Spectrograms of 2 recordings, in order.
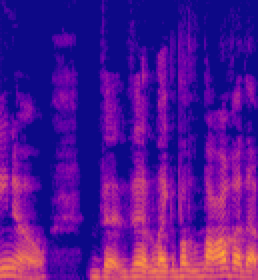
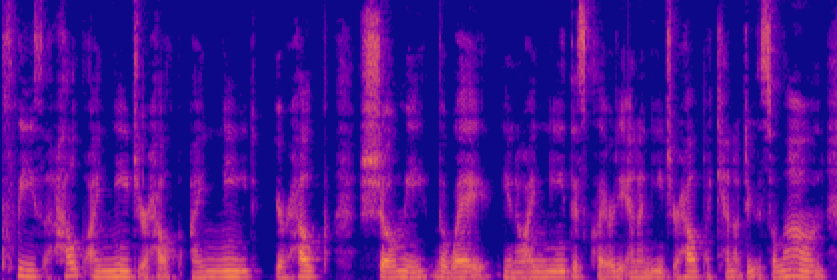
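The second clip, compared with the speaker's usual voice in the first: put-on desperate pleading, quieter; 6 dB quieter than usual. Retelling own words while crying in the car: imitating own pleading. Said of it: "pleading, pleading".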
